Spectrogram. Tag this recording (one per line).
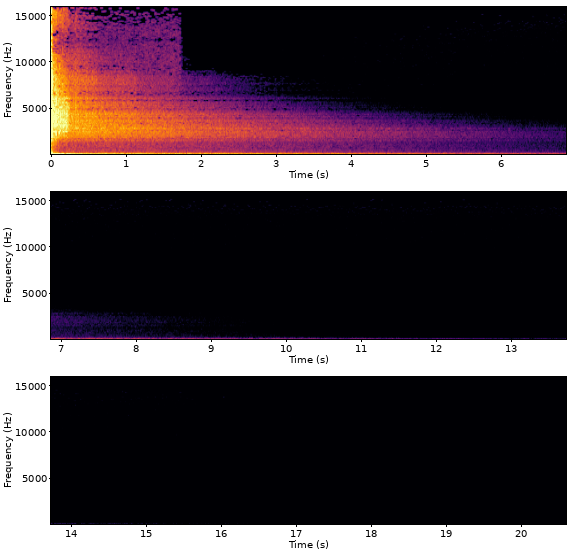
bassdrum
boom
huge
reverb
stacked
